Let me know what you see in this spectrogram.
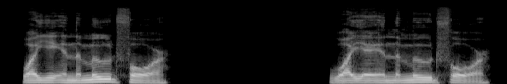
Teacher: The word are is gone, and the word you has been reduced to ya. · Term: reduction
